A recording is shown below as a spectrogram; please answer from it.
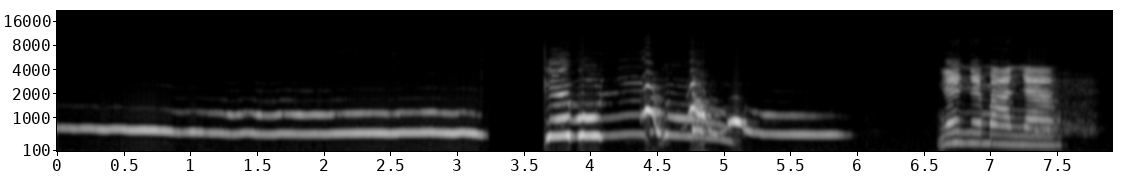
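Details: Dog chatting with its owner in its own language: a long, steady, tuneful howl lasting about three seconds, then a wavering, sliding phrase, a pause, and a final short howled burst.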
